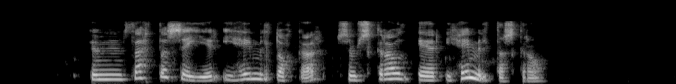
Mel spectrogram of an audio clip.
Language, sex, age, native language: Icelandic, female, 30-39, Icelandic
